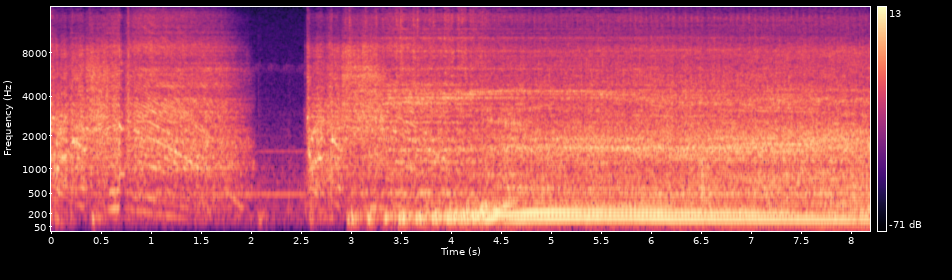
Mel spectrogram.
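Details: Budget Honda Civic right after a D16Z6 engine swap done in four hours: starter cranks briefly, engine catches and settles into a smooth, even idle with no knocks or misses; normal start.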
